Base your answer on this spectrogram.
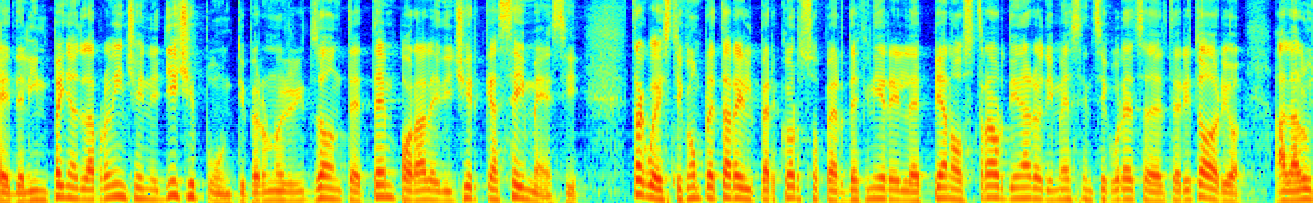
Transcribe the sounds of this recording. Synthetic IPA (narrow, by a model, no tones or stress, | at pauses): ɛːd̪elimpeɲːod̪elːapɾovint͡ʃaind̪jɛːt͡ʃipunt̪ipeɾunoɾid̪zːont̪et̪empoɾaːled̪it͡ʃirkasɛjmɛːzit̪ɾakwest̪ikomplet̪aːɾeilperkorsoperd̪efiniːɾeilpjaːnost̪ɾaord̪inaːɾjod̪imesːainsikuɾet̪sːad̪elt̪erːit̪ɔːɾjo | a̰lːaluːt͡ʃ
